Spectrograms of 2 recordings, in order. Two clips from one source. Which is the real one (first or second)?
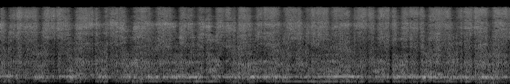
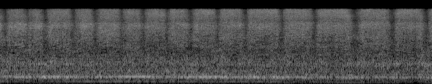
second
